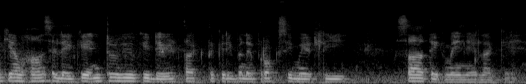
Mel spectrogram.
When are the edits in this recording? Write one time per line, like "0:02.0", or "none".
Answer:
none

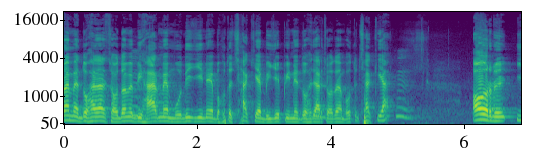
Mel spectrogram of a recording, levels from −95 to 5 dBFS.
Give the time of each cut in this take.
none

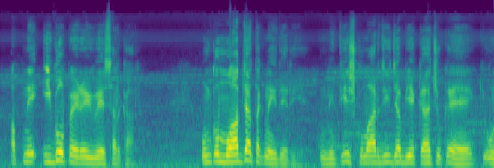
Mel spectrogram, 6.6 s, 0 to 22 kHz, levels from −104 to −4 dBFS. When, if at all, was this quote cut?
0:04.2

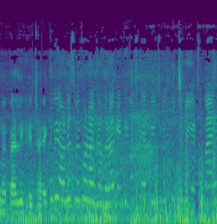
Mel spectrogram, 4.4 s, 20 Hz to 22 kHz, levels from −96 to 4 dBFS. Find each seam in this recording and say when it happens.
0:00.8
0:02.6

